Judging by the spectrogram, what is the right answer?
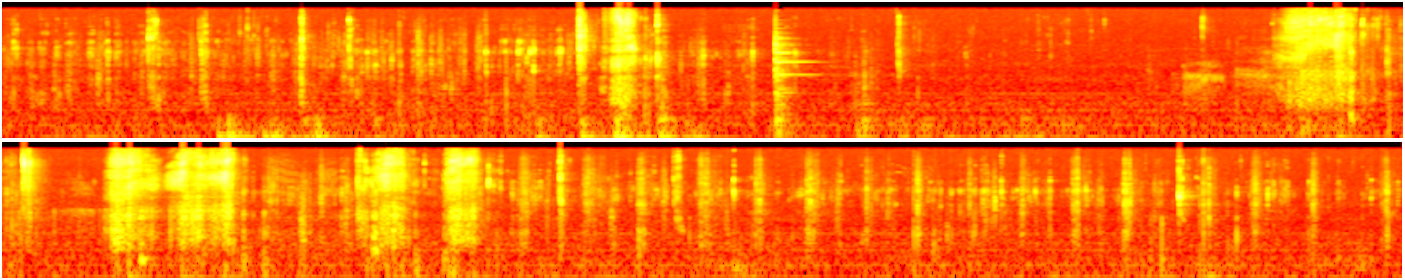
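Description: Close-miked slurping and wet chewing of thick cold udon noodles. Small wet mouth clicks run throughout, and a run of loud, hissy slurps comes in the middle stretch.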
